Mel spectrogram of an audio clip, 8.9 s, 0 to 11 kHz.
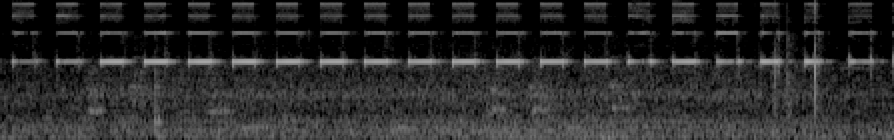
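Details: DJI Mavic Air 2 drone: shrill beep repeating steadily a little over twice a second, nothing else running; alarm sounding, cause unknown.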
